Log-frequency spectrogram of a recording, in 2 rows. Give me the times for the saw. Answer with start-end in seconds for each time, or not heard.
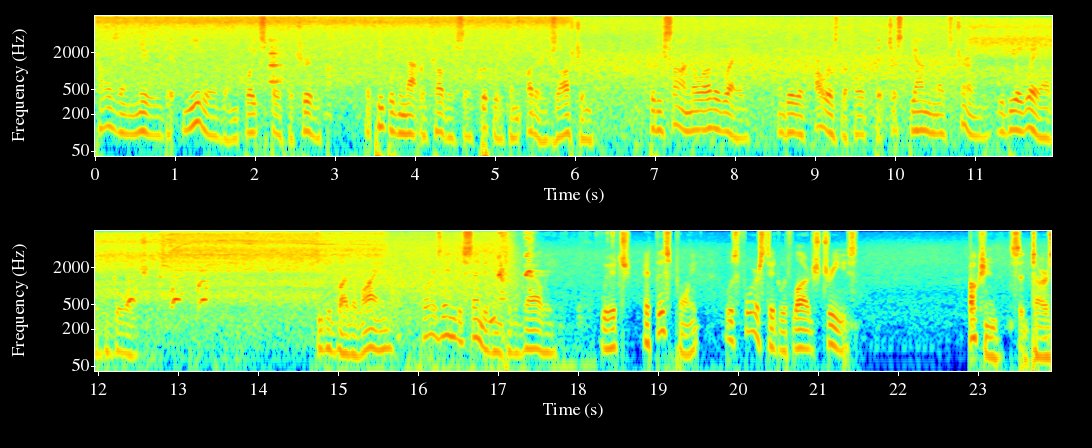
12.8-15.7.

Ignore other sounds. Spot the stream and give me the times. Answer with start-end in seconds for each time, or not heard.
0.0-23.8.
